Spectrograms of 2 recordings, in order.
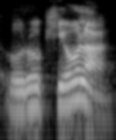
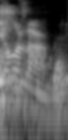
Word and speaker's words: Urquiola: Urquiola. Urquiola. Urquiola. Say it wrong. Urquiola. Yes. I personalize it. I like it. It's good. You know, it's a Basque name.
